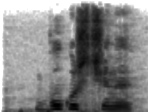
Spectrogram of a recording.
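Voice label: "букыштчыны", Komi, female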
